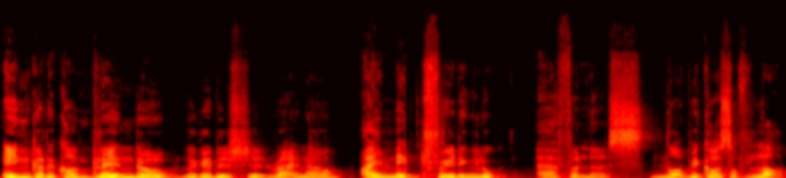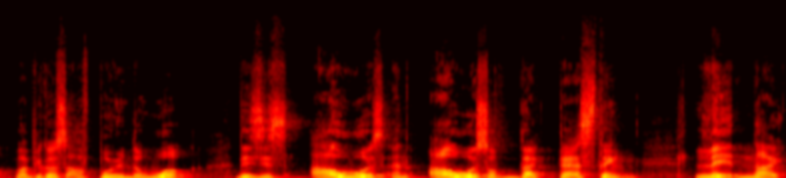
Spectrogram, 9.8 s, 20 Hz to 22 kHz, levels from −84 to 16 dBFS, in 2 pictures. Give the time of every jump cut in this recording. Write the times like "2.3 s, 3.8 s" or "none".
2.1 s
